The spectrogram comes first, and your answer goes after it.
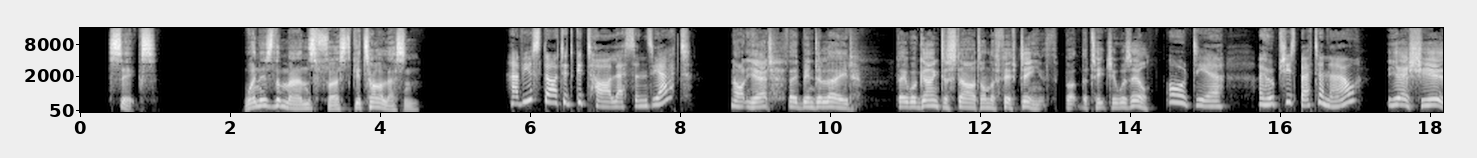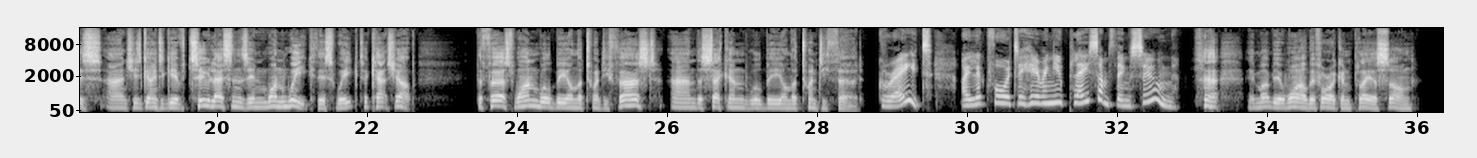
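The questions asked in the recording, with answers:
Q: When is the man's first guitar lesson?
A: on the 21st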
